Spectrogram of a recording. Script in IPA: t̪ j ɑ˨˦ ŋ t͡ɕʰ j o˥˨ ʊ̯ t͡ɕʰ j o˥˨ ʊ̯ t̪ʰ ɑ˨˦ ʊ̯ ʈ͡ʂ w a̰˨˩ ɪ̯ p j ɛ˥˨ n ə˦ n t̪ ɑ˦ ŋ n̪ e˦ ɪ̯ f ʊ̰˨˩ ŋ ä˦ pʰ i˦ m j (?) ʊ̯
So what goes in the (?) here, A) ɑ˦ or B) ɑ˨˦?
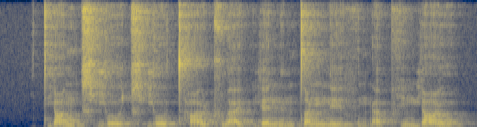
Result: A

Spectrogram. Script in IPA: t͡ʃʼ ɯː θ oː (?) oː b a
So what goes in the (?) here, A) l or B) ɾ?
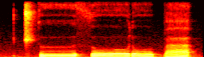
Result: B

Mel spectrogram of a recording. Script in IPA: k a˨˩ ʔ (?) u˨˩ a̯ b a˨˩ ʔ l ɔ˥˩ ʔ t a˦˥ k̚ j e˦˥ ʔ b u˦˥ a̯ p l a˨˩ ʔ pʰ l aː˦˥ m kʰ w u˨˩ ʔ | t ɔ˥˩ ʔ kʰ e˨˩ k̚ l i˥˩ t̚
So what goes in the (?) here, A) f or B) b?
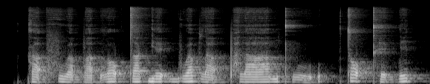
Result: A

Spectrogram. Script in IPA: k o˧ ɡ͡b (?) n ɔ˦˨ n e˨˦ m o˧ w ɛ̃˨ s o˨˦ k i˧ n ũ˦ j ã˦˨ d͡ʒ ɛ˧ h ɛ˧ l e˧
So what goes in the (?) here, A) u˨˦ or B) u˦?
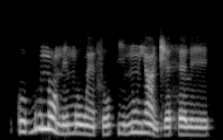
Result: B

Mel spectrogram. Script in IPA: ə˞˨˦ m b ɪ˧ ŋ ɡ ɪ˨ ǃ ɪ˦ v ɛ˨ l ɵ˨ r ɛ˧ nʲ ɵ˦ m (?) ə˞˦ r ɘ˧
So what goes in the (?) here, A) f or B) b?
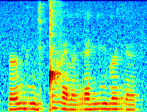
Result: B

